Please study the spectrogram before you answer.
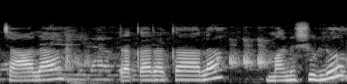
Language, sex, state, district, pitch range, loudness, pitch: Telugu, female, Andhra Pradesh, Sri Satya Sai, 200-255 Hz, -14 LUFS, 215 Hz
